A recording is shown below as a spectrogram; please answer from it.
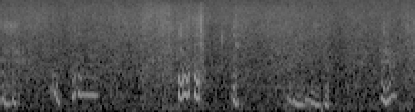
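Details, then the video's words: Trilling purr of Squirrel, a male pet cat who makes this girly warbling noise only for one person in his family; clear, repeated chirrups that bend up and down, roughly one every half second. "Weirdest cat purr ever"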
